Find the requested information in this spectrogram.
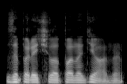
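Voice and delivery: ordinary delivery, nothing marked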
